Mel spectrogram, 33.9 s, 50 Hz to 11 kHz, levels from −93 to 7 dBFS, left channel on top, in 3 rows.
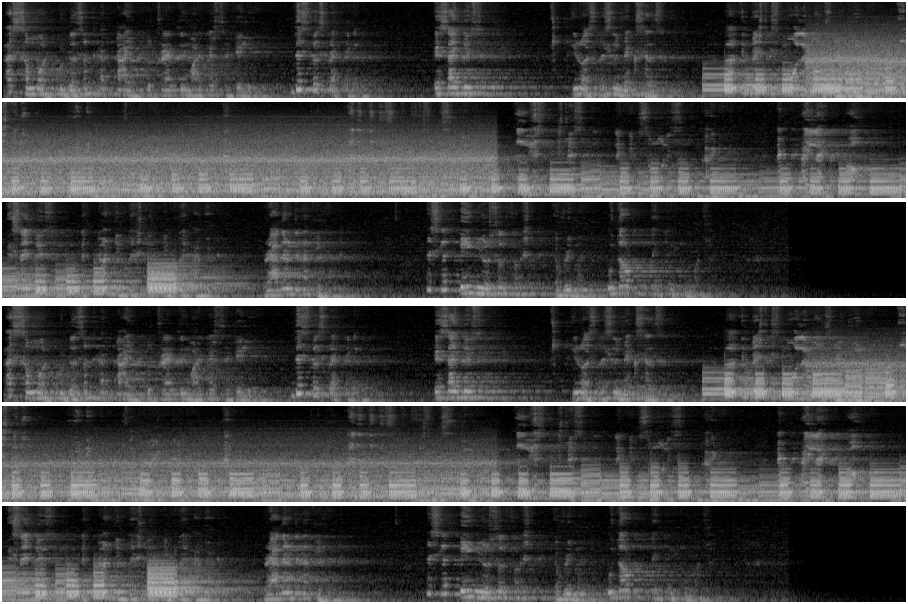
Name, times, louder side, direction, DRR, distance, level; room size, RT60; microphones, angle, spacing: voice 1, 0.0-3.2 3.6-4.5 5.4-6.0 7.1-8.3 9.0-10.9 11.2-11.7 12.1-12.6 12.9-13.7 14.0-14.3 15.4-17.3 17.7-20.4 21.0-22.1 22.6-23.2 23.6-25.3 25.8-26.8 27.9-29.2 29.5-31.3, equal, 10° left, 2 dB, 1.8 m, -39 dB
Piano, 8.7-23.9 24.4-24.8, right 1 dB, 30° right, 0.9 m, -28 dB
sound 1, 10.0-17.5, left 4 dB, 50° left, 0.7 m, -33 dB
29.5 x 24.0 x 6.2 m, 2.5 s
head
